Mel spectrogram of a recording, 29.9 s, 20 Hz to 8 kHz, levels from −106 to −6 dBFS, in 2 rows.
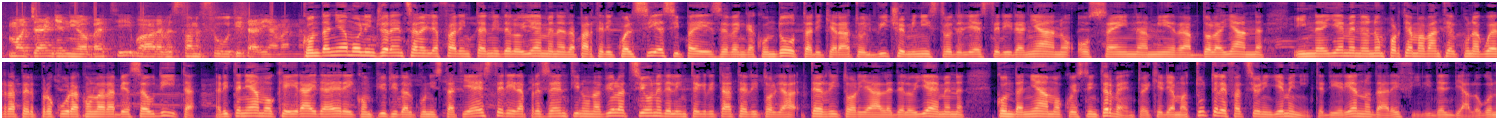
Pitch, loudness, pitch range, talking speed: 130 Hz, -25 LUFS, 120-140 Hz, 145 wpm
